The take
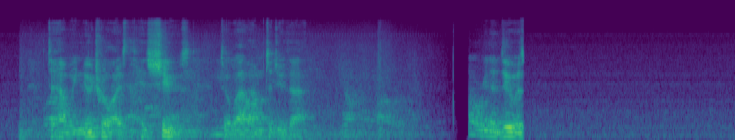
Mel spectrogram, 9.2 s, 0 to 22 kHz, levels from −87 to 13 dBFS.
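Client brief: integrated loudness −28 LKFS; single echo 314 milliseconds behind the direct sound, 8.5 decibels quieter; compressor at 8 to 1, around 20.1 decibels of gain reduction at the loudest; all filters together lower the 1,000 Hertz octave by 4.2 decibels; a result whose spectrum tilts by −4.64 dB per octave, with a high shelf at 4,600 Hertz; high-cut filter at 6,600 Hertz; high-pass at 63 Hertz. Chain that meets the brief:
high-pass filter 63 Hz
low-pass filter 6,600 Hz
parametric band 1,000 Hz −6 dB
high-shelf EQ 4,600 Hz −7.5 dB
downward compressor 8 to 1, threshold −31 dBFS
single-tap delay 314 ms −8.5 dB
level +8 dB

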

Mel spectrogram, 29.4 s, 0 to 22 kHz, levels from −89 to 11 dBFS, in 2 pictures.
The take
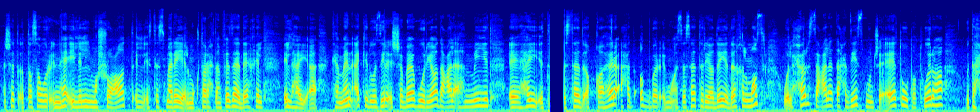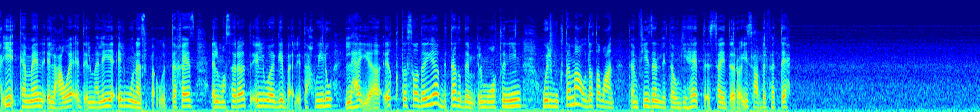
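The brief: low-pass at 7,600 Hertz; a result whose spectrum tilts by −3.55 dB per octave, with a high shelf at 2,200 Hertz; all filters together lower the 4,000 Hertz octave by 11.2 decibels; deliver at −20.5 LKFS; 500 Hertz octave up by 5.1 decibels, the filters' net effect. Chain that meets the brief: low-pass filter 7,600 Hz
parametric band 500 Hz +7 dB
high-shelf EQ 2,200 Hz −8.5 dB
parametric band 4,000 Hz −8 dB
level −0.5 dB

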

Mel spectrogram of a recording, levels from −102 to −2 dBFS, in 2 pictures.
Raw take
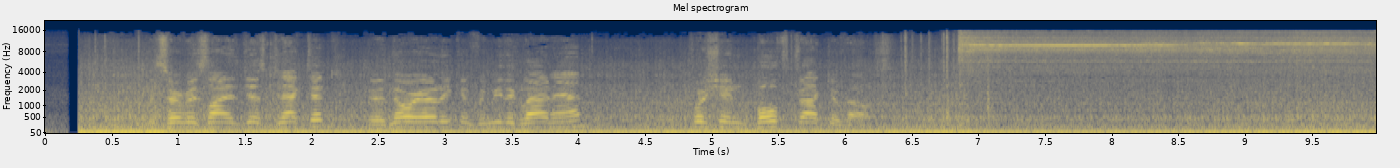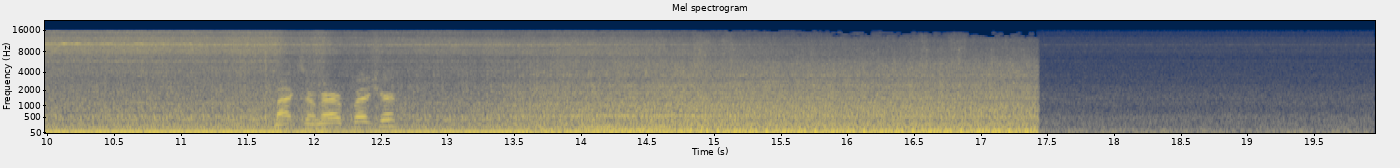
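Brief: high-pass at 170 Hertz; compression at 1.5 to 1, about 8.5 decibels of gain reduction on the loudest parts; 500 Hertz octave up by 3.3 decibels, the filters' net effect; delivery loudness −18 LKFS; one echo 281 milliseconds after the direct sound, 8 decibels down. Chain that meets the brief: high-pass filter 170 Hz
parametric band 500 Hz +4 dB
downward compressor 1.5 to 1, threshold −37 dBFS
single-tap delay 281 ms −8 dB
level +10 dB

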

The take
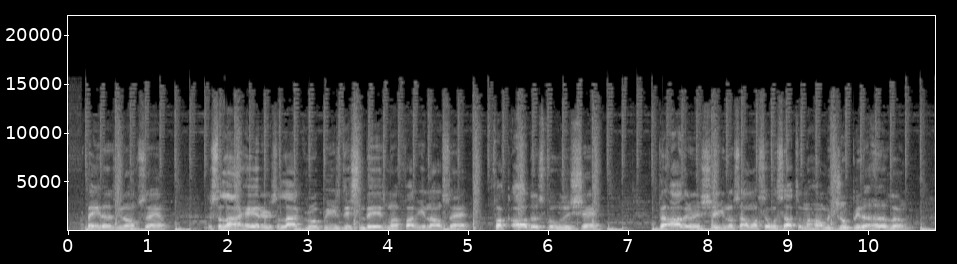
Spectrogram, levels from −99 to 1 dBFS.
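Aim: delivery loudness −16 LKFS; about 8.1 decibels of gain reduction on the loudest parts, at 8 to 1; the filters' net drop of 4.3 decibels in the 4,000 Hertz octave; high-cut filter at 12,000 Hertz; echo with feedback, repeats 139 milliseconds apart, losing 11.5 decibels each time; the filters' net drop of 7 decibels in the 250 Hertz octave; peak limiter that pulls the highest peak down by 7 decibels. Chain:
low-pass filter 12,000 Hz
parametric band 250 Hz −9 dB
parametric band 4,000 Hz −5.5 dB
downward compressor 8 to 1, threshold −23 dBFS
brickwall limiter −21 dBFS
repeating echo 139 ms, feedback 27%, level −11.5 dB
level +14.5 dB

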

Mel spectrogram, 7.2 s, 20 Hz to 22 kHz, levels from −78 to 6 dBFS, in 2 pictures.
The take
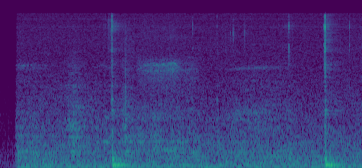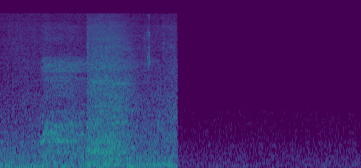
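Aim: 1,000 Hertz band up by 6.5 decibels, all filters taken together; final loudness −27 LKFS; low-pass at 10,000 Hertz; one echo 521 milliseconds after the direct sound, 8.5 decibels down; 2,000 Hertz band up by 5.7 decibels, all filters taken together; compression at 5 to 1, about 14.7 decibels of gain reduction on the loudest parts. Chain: low-pass filter 10,000 Hz
parametric band 1,000 Hz +7 dB
parametric band 2,000 Hz +5 dB
downward compressor 5 to 1, threshold −42 dBFS
single-tap delay 521 ms −8.5 dB
level +17 dB

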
